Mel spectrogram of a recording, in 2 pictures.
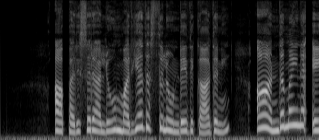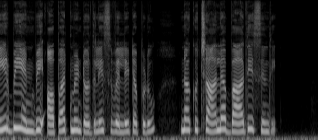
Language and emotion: Telugu, sad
